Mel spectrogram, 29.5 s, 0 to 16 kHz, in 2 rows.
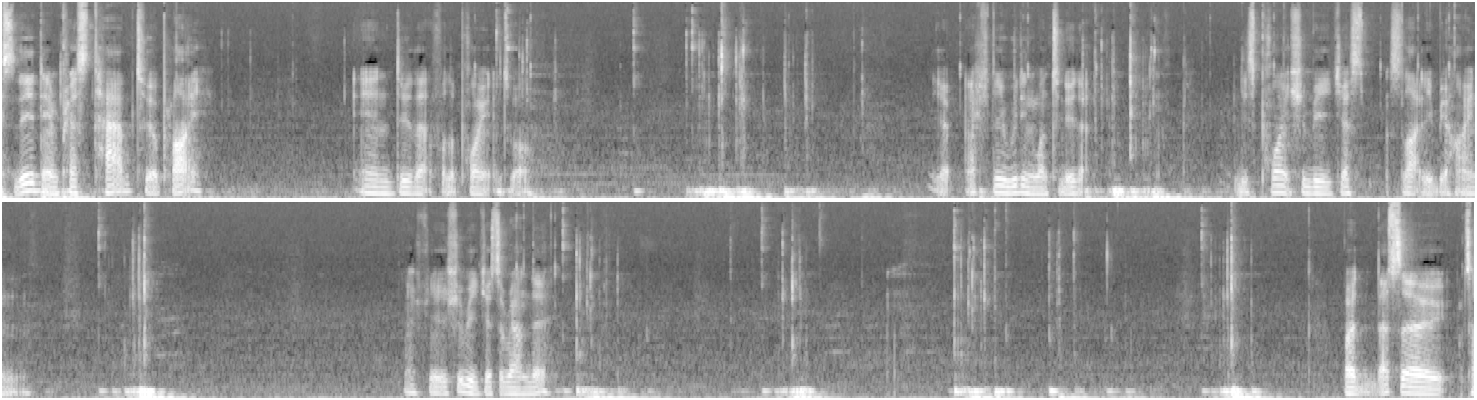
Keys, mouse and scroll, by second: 0.4 Tab, 5.0 click, 7.2 ctrl+v, 7.8 Tab, 11.2 ctrl+z, 14.1 scroll down 1, 15.7-20.7 drag, 21.0-22.3 scroll down 1, 22.3-24.4 drag, 24.4 scroll up 1, 24.8 shift+middle click, 25.7-26.5 scroll down 1, 26.7-29.4 drag.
